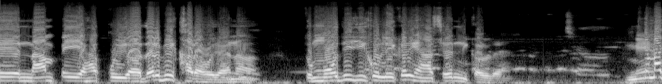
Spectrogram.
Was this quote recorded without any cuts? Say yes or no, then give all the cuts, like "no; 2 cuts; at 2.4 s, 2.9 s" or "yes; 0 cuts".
yes; 0 cuts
